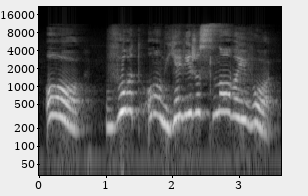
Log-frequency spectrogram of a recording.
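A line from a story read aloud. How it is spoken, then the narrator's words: Loud jubilant exclamation. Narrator (Russian): христианин громким ликующим голосом воскликнул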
